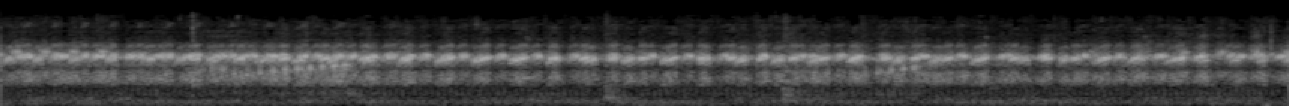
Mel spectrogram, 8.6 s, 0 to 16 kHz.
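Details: Frogs calling together on a July night in 2015 at Radziszów. Quick pulsed croaks run continuously and overlap, forming a constant chattering chorus with occasional faint clicks.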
